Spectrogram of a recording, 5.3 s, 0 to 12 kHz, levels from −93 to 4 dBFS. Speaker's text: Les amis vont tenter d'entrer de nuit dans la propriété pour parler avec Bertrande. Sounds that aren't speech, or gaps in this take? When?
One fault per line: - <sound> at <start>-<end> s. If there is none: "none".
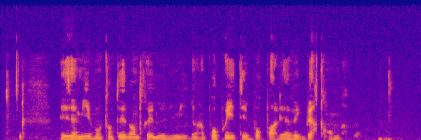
none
